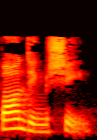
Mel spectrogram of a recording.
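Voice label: "BONDING MACHINE", English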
